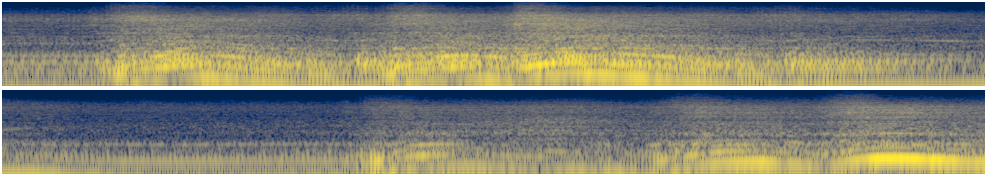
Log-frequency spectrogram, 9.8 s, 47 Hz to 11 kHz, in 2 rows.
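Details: 2003 Toyota Highlander 2.4L engine rising and falling through several revs with a rough, uneven chuffing edge to the note; exhaust leak.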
